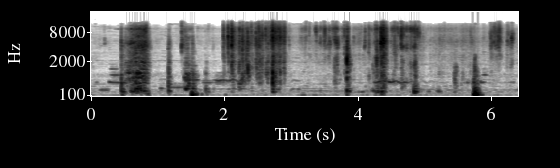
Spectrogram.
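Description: Wrapping being torn off a cardboard trading-card box, in three rustling bursts of tearing, with a dull thump near the end as the box is handled.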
